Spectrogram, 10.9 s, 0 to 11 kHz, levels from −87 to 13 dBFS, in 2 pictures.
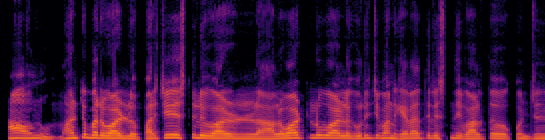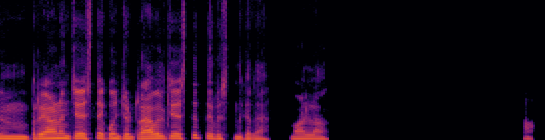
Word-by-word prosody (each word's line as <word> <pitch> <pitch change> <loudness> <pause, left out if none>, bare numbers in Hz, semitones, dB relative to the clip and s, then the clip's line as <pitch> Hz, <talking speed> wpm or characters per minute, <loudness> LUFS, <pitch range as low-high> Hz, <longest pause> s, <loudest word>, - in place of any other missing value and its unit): ఆ! - - +5
అవును. 185 -3 -1 0.3
అంటే 205 +4 +1
మరి 205 -2 +5
వాళ్ళు 180 -2 +5
పరిచయస్తులు 215 +3 +2
వాళ్ళ 165 -3 +3 0.2
అలవాట్లు 200 +5 +2
వాళ్ళ 190 -1 +3
గురించి 195 +2 -2
మనకెలా 180 0 0
తెలుస్తుంది? 190 0 -4
వాళ్ళతో 160 +2 -1 0.2
కొంచెం 165 0 -4 0.4
ప్రయాణం 170 +2 0
చేస్తే 175 +1 -2
కొంచెం 165 -2 -3
ట్రావెల్ 165 +2 0
చేస్తే 175 +5 -5
తెలుస్తుంది 145 -4 -8
కదా! 125 0 -9 0.3
వాళ్ళ 145 0 -6 2.1
ఆ! - - -15
175 Hz, 125 wpm, -21 LUFS, 165-190 Hz, 2.1 s, ఆ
